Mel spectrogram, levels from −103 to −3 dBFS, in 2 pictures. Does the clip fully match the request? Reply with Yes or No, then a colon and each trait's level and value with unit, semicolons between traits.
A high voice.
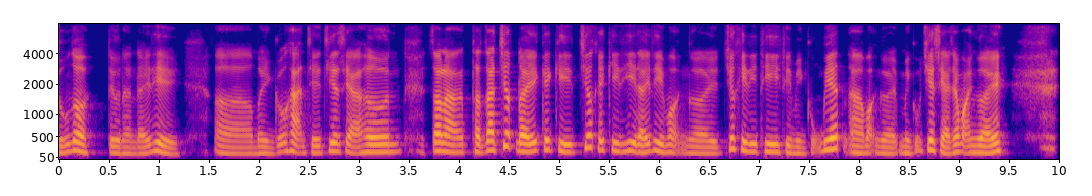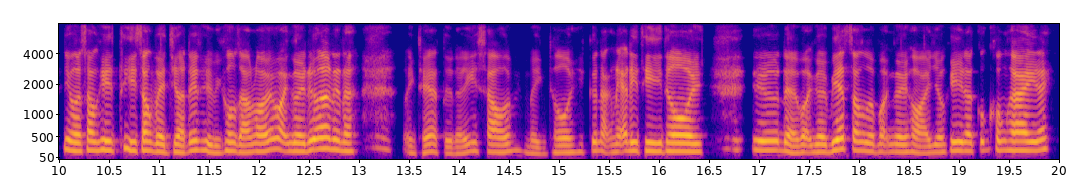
No: medium, 175 Hz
